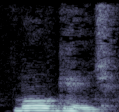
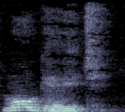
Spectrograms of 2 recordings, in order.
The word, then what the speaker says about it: mortgage: Obara ma Ovid personal number three more gage mortgage mortgage well there was a link of mortgage mortgage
